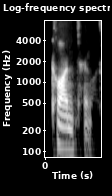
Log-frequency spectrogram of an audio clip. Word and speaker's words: content: should be pronounced as content all right content union time on pronunciation the stress is in the first syllable okay now right it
